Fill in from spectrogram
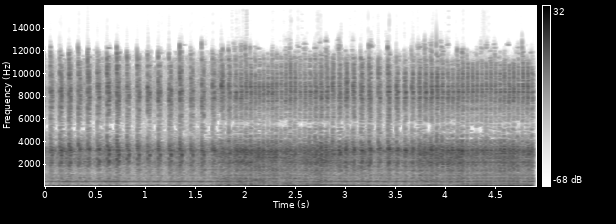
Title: B20z ticking noise.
